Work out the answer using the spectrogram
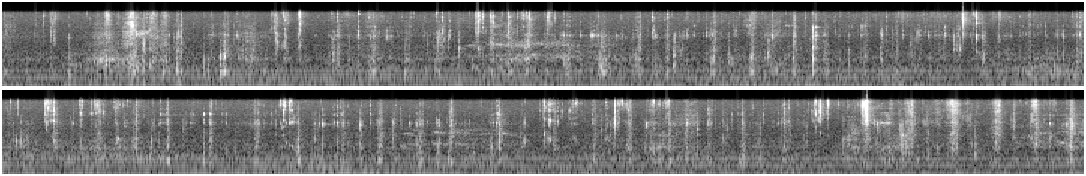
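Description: Close-miked eating: a person biting and chewing raw shrimp and fresh vegetables with papaya salad (som tam), with many crisp crunches throughout.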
